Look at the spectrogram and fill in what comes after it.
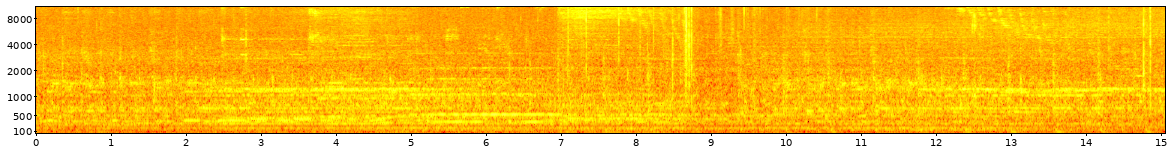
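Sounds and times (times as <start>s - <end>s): hiss: 0.0s - 15.0s.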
